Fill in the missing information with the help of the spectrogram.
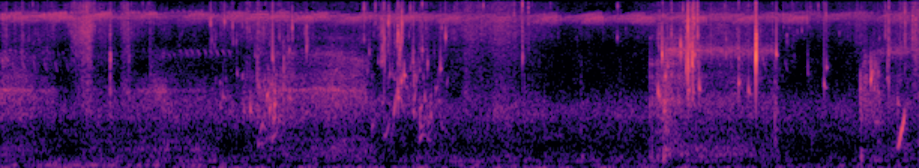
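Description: Faint sloshing and trickling of shallow water as a hand reaches in and lifts a freshwater mussel out, with scattered small clicks and one sharper click about six seconds in.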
